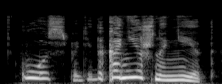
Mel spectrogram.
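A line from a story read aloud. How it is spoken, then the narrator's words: Shocked exclamation. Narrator (Russian): воскликнула Кейт, потрясенная тем, что ему в голову могут приходить такие мысли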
